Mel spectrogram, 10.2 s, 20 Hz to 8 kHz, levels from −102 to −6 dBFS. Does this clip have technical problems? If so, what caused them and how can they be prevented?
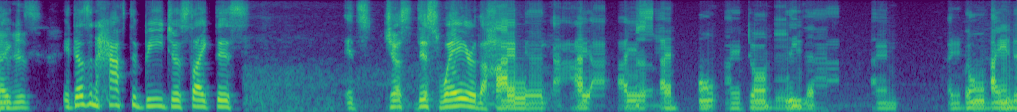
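Yes. There are three kinds of fault.

Noise suppressor catching up: around 2.5 s the room noise jumps by about 24 dB, and from 2.42 to 2.75 s it passes through with little reduction. Over those 330 ms the suppressor's noise estimate catches up and the noise sinks by about 8 dB. A suppressor with faster noise tracking, or steadier room noise, would prevent this.

Robotic sound from repeated short buffers: from 4.98 s to the end, the sound becomes a rigid, metallic buzz at 66.7 Hz. This is likely caused by late packets and concealment repeating the last 15 ms of audio over most of this span while real audio is skipped. A more stable network path and a deeper jitter buffer would prevent it.

Speech cut by the noise suppressor: at 7.16 to 7.51 s (dropping about 13 dB) and 8.15 to 8.42 s (dropping about 18 dB), the suppressor treats quiet speech as noise, so those parts sound swallowed. 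A less aggressive suppression setting would keep these softer segments intact.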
